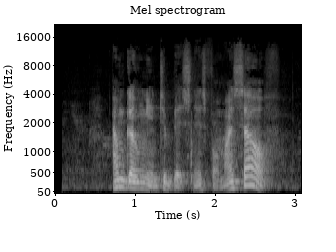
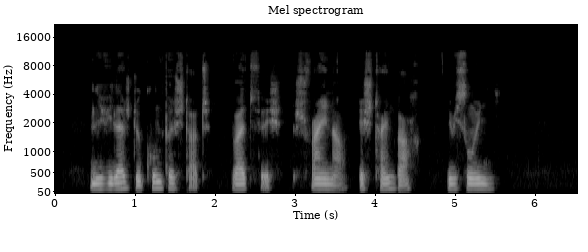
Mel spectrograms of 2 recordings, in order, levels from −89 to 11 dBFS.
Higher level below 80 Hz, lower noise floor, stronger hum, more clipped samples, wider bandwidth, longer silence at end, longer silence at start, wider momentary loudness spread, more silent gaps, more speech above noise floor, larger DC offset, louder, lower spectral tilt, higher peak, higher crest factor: first, -74 dBFS vs -84 dBFS; second, -54 dBFS vs -79 dBFS; neither; neither; first, 14.5 kHz vs 11.5 kHz; second, 0.3 s vs 1.05 s; first, 0.7 s vs 0.45 s; first, 12 LU vs 8 LU; neither; second, 29 dB vs 46 dB; neither; first, -26 LUFS vs -34 LUFS; about the same, -5 dB/octave vs -5 dB/octave; first, -6 dBFS vs -14 dBFS; about the same, 22 dB vs 20 dB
